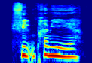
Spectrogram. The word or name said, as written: filmpremiere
